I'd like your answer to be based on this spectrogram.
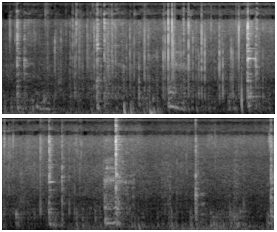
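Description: Food deep-frying in hot oil with a constant sizzle while a utensil stirs and scrapes the pan in irregular clinks and knocks, close up, no talking.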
